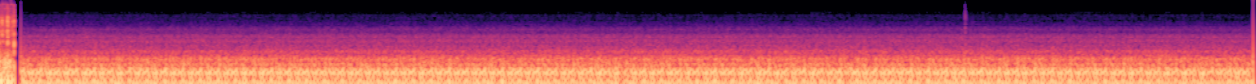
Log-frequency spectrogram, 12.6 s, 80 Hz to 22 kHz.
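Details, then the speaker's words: VW Touareg 4.2 V8 after off-road trail session in snow: loud heavy low rumble with lumpy knocking at idle, something rattling loose inside; block burst through, coolant lost, smoking from bottom, oil and coolant warnings; internal engine failure, holed block. "It does start, it does run, it does trying to drive, but there's obviously something rattling about inside. It's burst through the block, there's no coolant"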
